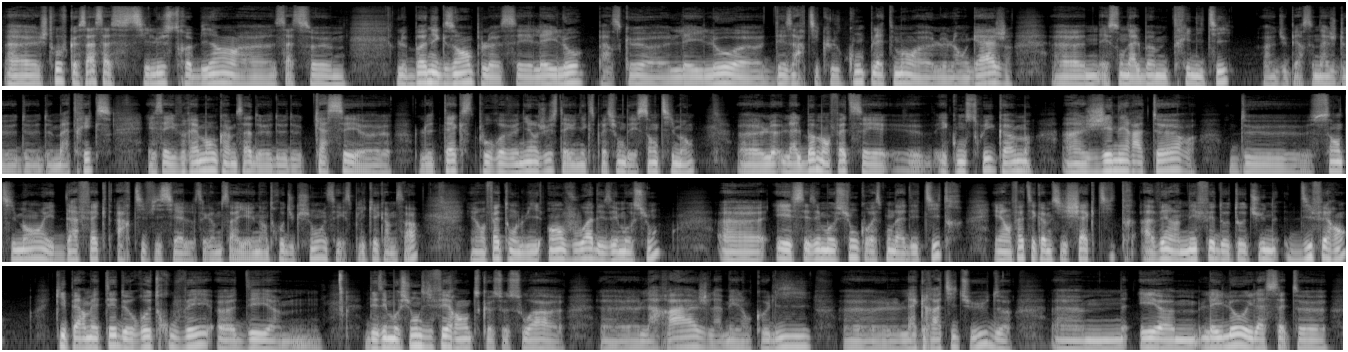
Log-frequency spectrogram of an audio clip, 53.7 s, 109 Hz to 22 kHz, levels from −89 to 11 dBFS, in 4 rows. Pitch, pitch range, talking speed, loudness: 110 Hz, 100-120 Hz, 165 wpm, -20 LUFS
